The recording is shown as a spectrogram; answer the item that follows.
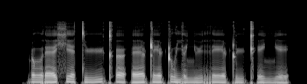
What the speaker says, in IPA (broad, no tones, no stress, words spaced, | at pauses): ɽʊːɾɛxʲɛ tyːkʼœ | ɛ ʈeʈu jəʎyreː ʈykʼe ʎe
